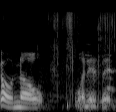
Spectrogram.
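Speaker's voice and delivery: put-on terrified fright, high-pitched and alarmed. Imitating a parent's reaction on opening the door: imitating a terrified parent. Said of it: "I'd be terrified".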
